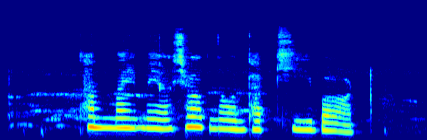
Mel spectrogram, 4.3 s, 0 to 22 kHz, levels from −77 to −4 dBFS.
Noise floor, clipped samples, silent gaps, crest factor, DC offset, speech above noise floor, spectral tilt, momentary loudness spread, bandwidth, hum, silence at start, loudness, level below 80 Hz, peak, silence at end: -64 dBFS; under 0.1%; none; 18 dB; under 0.1%; 32 dB; -4.5 dB/octave; 22 LU; 11 kHz; none; 0.1 s; -33 LUFS; -86 dBFS; -16 dBFS; 0.75 s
